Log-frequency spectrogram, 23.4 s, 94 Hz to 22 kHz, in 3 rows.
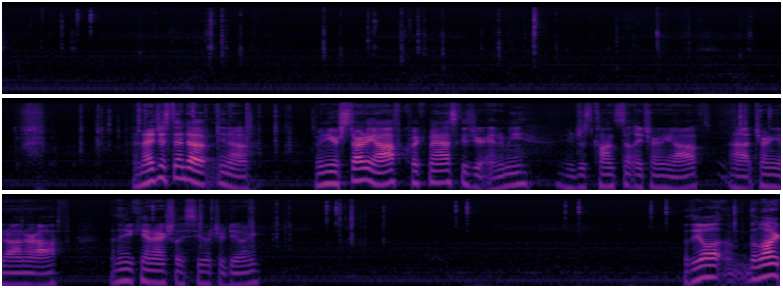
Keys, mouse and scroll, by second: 3.7 click, 3.7-4.0 scroll, 3.7 q, 4.3 b, 5.5 q, 6.9-7.5 [, 8.5 q, 9.7 q, 10.0 q, 10.3 q, 10.5 q, 11.7 q, 13.7 [, 14.1 [, 15.5 click, 17.3 shift+click, 18.0 ctrl+z, 18.3 x, 19.0 click, 20.3 shift+click, 21.4 click, 22.3 shift+click, 23.0 shift+click.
